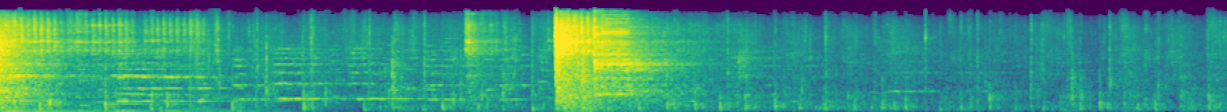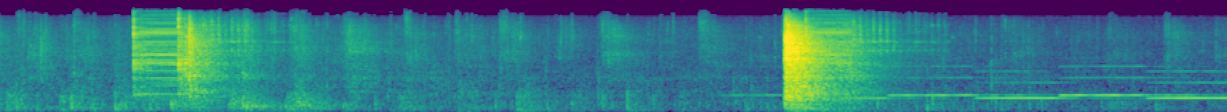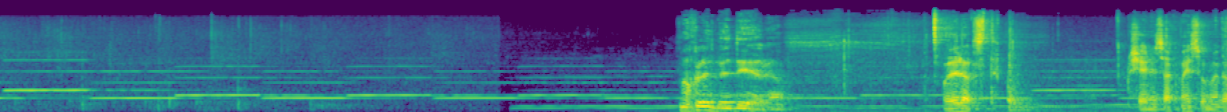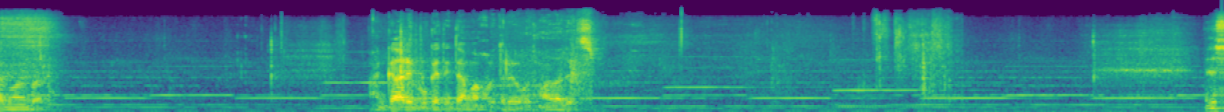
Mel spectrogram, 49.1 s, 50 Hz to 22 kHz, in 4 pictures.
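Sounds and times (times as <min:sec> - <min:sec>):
heavy metal doors slamming: 0:00.0 - 0:02.6, 0:05.5 - 0:07.0, 0:20.1 - 0:21.4
slow melody of held notes: 0:00.0 - 0:05.8, 0:19.6 - 0:49.0
footsteps: 0:00.0 - 0:27.7, 0:39.2 - 0:47.1.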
